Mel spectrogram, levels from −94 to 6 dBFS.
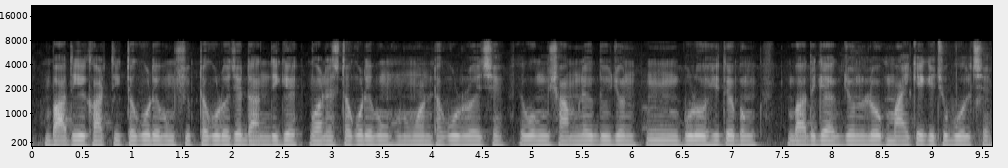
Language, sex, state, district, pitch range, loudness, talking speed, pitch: Bengali, male, West Bengal, Jhargram, 125-130 Hz, -27 LUFS, 170 wpm, 130 Hz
